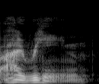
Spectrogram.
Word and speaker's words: Irene: My daughter Irene, said Mrs. Carstyle. She made it rhyme with terine has had no social advantages.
